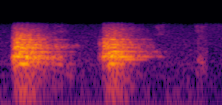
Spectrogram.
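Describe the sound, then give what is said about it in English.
A dog gives two sharp, loud barks about half a second apart, followed by a brief faint yip, with no talking over it. “See, even the dog agrees.”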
